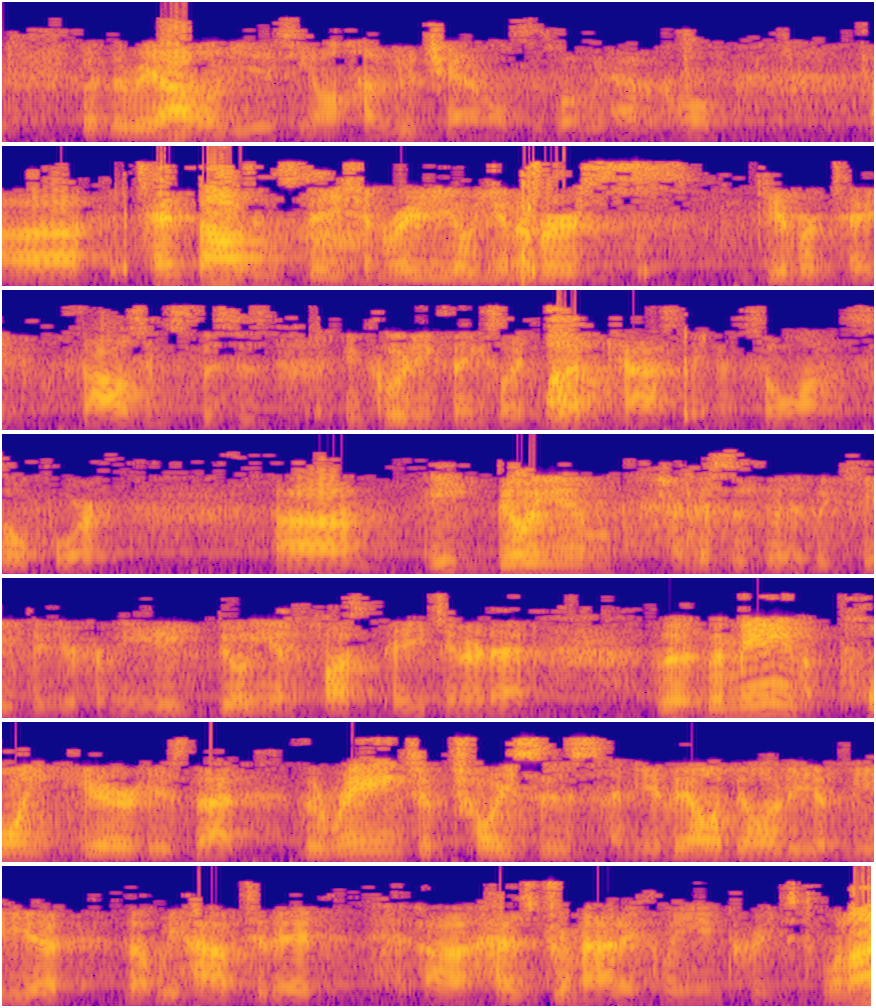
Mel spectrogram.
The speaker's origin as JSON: {"language": "English", "town": "Ottawa", "region": "Ontario", "country": "Canada", "tie": "born or raised there", "said": "I grew up near Ottawa."}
